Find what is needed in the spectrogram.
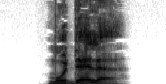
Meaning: nominative/accusative/genitive plural of Modell
- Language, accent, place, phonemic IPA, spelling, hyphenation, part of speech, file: German, Germany, Berlin, /moˈdɛlə/, Modelle, Mo‧delle, noun, De-Modelle.ogg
